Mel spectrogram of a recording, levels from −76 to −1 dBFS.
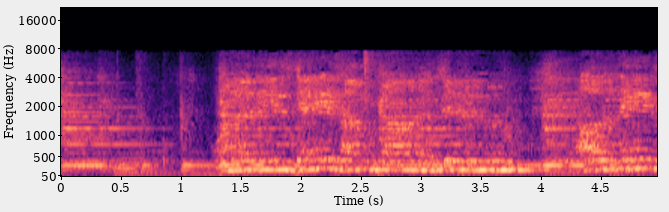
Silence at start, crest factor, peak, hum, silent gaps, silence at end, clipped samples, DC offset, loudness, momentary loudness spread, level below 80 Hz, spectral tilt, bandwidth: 0 s; 14 dB; 0 dBFS; none; none; 0 s; under 0.1%; under 0.1%; -14 LUFS; 12 LU; -46 dBFS; -3.5 dB/octave; 7.8 kHz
